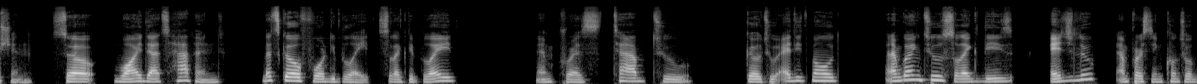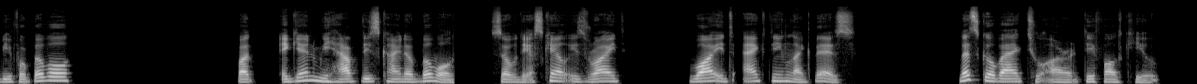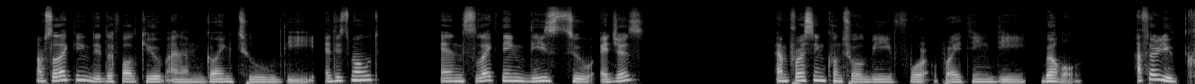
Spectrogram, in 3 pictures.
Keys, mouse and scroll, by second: 0.6-3.4 middle drag, 3.4 click, 4.0 click, 4.5 scroll down 2, 4.8-6.2 shift+middle drag, 6.2 Tab, 7.8-8.8 middle drag, 8.8-9.2 scroll up 2, 9.2 middle click, 9.9 alt+click, 10.4 scroll down 5, 10.6-11.7 shift+middle drag, 11.7 ctrl+b, 14.5 scroll down 3, 14.8-16.8 shift+middle drag, 16.8 Tab, 18.3 Tab, 18.7-20.8 shift+middle drag, 21.2-21.6 scroll up 3, 21.6-24.3 shift+middle drag, 24.3 click, 27.2 Tab, 28.2 2, 28.7 click, 29.5 shift+click, 29.9-32.3 middle drag, 32.3 ctrl+b.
